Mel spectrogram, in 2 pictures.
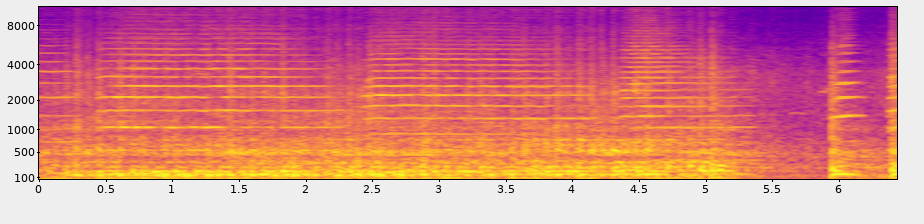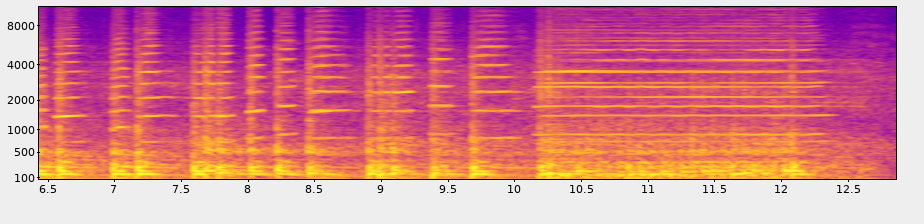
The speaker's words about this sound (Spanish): El presidente saca el pañuelo blanco, Clarina y timbales.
